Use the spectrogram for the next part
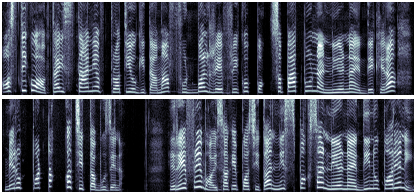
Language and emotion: Nepali, angry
